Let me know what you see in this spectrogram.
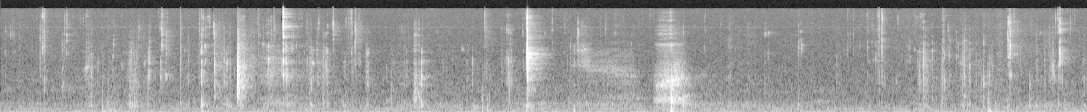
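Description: A person chewing cocktail shrimp, with wet mouth clicks and smacks scattered through, the loudest about five seconds in.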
